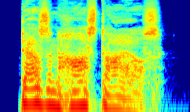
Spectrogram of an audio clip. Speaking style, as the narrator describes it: he whispered

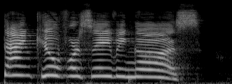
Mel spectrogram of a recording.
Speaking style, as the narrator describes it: The little penguins exclaimed

